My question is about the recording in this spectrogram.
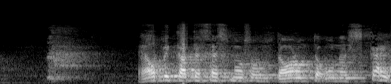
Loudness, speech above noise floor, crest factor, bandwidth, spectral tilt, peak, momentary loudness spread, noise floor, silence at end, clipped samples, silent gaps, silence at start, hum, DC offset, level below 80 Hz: -14 LUFS; 36 dB; 16 dB; 7.2 kHz; -8 dB/octave; 0 dBFS; 21 LU; -49 dBFS; 0 s; under 0.1%; none; 0.45 s; none; under 0.1%; -54 dBFS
